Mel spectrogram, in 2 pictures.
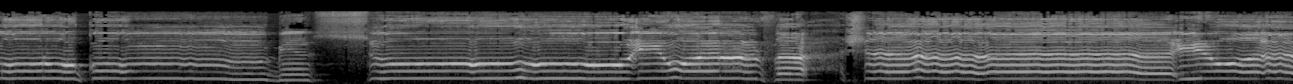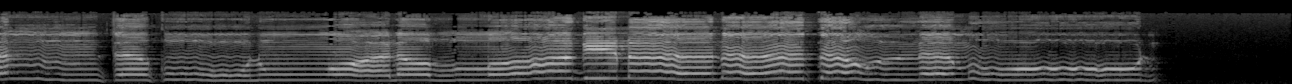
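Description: A man's solo voice reciting the Quran in the melodic mujawwad tajweed style, with long held, ornamented phrases and brief pauses for breath. The voice stops a little before the end.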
